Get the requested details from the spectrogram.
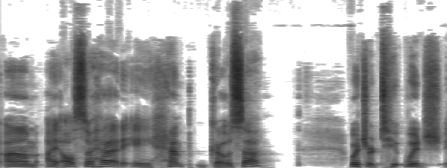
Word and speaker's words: Gose: Can you spell that for our listeners who want to Google it? – Yeah. G-O-S-E. – Gosa. – Gosa. So a gosa is like a lighter alcohol beer.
